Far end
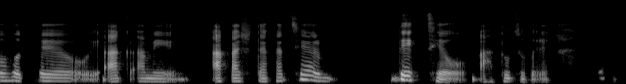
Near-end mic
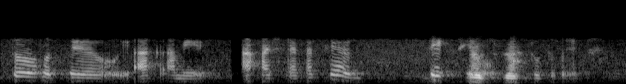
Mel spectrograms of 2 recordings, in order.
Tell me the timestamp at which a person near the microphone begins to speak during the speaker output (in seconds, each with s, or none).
4.8 s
